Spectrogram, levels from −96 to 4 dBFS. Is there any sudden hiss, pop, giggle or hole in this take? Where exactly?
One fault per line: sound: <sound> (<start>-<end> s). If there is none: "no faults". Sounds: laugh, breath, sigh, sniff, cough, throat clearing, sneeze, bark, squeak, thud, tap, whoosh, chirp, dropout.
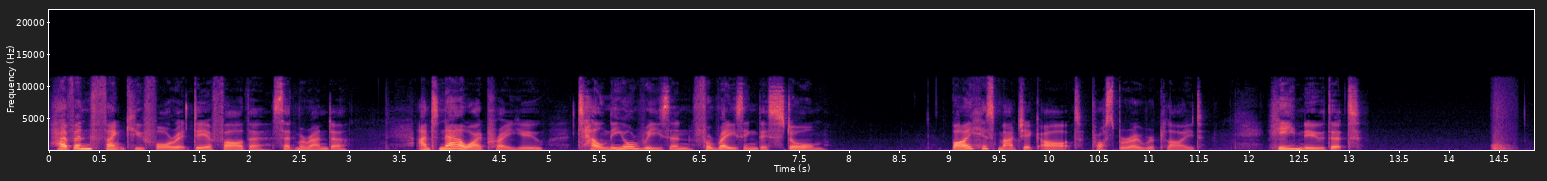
sound: whoosh (14.4-14.7 s)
